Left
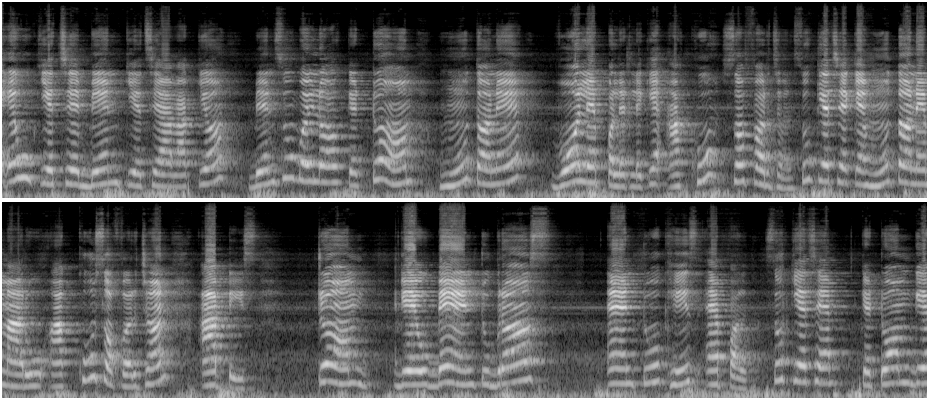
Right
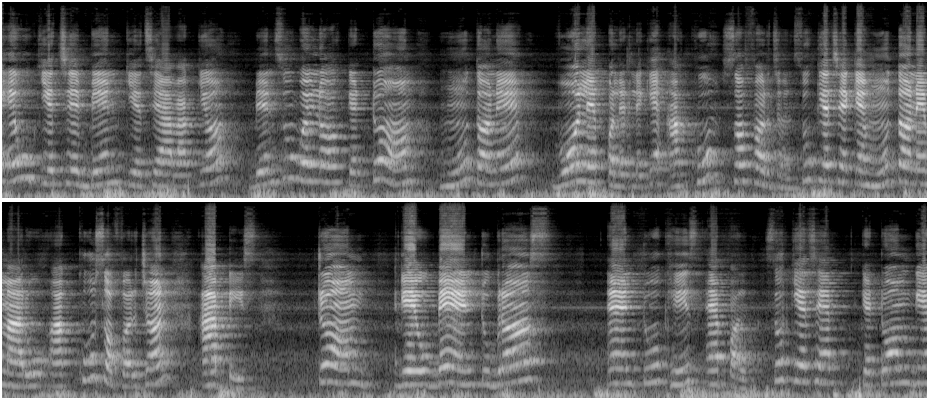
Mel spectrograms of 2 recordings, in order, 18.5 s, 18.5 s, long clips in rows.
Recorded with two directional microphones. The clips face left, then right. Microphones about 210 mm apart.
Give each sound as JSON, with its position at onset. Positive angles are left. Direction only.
{"t": 0.0, "sound": "a woman's voice", "side_deg": 50}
